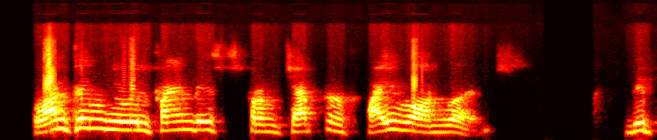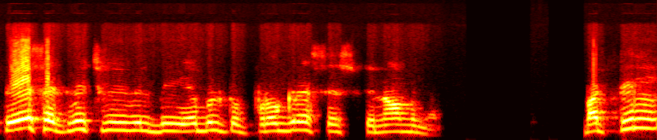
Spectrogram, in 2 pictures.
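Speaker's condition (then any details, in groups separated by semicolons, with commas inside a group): No condition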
